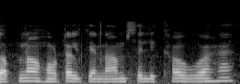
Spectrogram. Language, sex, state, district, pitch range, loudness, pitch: Hindi, male, Jharkhand, Ranchi, 135-145 Hz, -19 LUFS, 140 Hz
